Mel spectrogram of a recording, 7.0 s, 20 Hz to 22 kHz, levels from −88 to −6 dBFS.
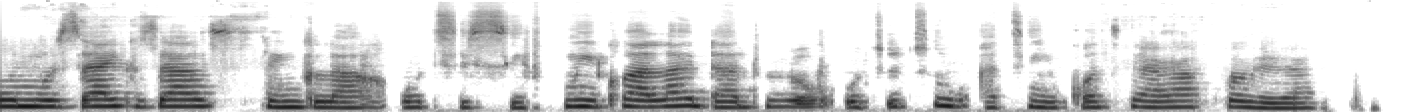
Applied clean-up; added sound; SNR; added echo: neural mask model Resemble Enhance denoiser.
